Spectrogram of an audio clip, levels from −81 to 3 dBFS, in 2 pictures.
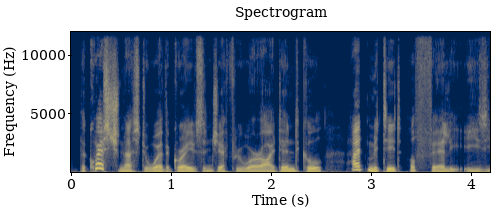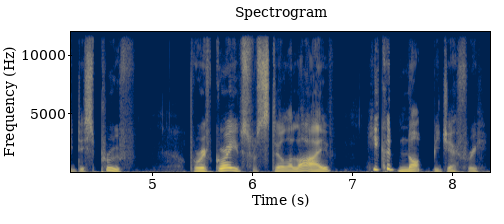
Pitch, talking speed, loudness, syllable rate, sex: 130 Hz, 185 wpm, -20 LUFS, 6.1 syllables/s, male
